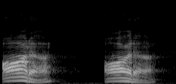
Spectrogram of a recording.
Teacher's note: You don't hear a T sound, you hear more of a soft D.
